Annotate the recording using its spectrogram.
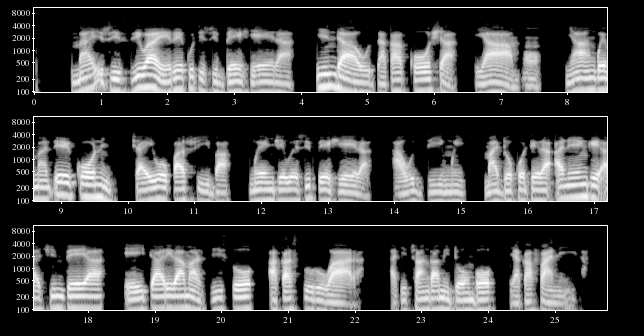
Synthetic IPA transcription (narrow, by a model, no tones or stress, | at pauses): maḭʐiziwaɦe̞ɾe̞kutiʐibʱe̞ɮeɾa | indaud͡zakako̞ʃa̰ | jaːm̤o̰ | ɲaŋɡwe̞maɗe̞koni | t͡ʃaiwo̞kwaʂiːba | mwe̞nd͡ʒe̞we̞ʐibʱe̞ɮe̞ɾa̰ | ɦa̰ud͡ziːmwi | madʱo̞ko̞te̞ɾaʔane̞ŋɡe̞ʔat͡ʃimbe̞ja | eitaɾiramaziso̞ | a̰kasuruwa̰ra̰ | a̰t͡ʃit͡ʂaŋɡamito̞mbo̞ | ja̰kafa̰niːra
